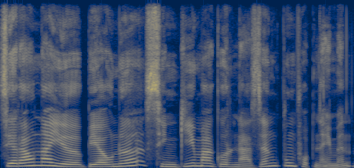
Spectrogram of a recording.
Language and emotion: Bodo, neutral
